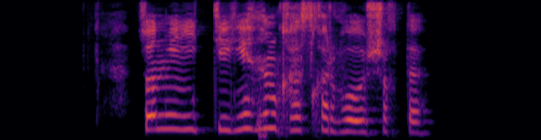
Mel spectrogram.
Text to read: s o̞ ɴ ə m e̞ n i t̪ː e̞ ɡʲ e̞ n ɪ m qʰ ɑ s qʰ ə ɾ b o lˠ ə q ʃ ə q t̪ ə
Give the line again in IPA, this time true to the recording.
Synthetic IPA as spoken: s o̞ n ə m e̞ n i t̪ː e̞ ɡʲ e̞ n ɪ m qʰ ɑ s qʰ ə ɾ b o lˠ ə p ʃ ə q t̪ ə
